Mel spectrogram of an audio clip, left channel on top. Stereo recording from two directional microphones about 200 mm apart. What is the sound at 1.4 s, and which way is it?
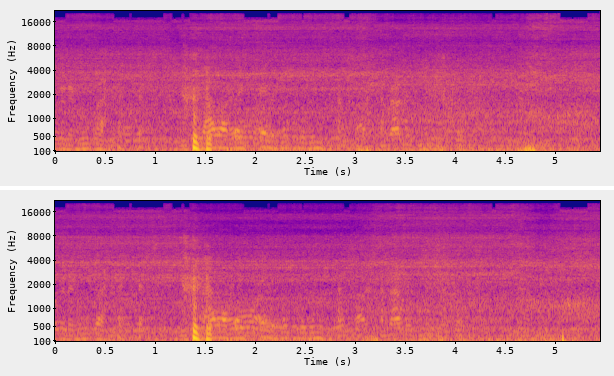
Speech, 5° right (ahead or behind).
